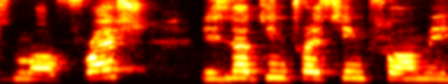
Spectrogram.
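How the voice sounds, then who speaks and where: Dry and close with no echo, a man's voice sits at an extremely high pitch, with a French accent and monotone, flat intonation. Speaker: winemaker. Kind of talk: online presentation. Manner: halting.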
